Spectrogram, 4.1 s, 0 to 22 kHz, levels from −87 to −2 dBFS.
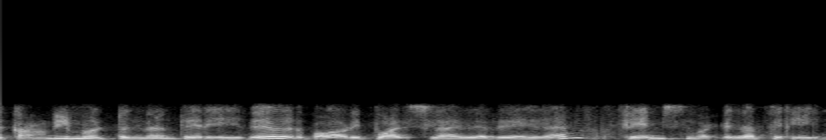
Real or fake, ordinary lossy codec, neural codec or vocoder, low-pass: fake; Opus, 16 kbps; codec, 24 kHz, 1.5 kbps, HILCodec; 5.4 kHz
